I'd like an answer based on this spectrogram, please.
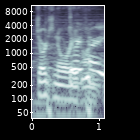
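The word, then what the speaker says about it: George Noory: George Norrie on you said it right.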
